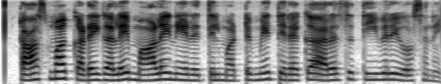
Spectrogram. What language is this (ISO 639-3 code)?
tam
